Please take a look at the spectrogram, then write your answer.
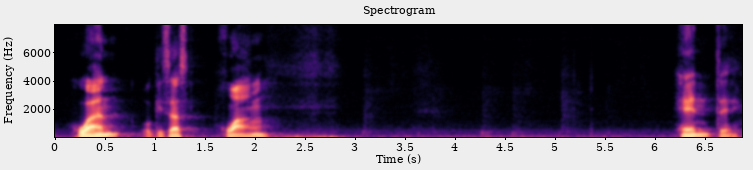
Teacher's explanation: Esta consonante en el español neutral se pronuncia como una fricativa velar, que es prácticamente como una K, pero más suave, es como una K suavizada. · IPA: /x/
